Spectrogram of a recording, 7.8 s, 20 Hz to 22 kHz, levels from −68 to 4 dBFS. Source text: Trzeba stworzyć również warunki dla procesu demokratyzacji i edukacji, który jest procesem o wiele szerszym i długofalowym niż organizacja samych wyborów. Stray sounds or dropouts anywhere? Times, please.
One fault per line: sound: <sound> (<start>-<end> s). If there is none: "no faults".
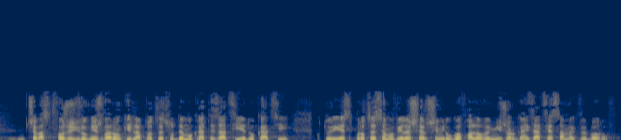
no faults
